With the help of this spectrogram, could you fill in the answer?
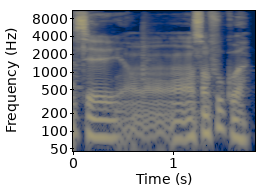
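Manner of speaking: voix française plus grave et plus douce. Shown as a demonstration. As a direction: sink the voice down for the French. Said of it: "I think I would lower my voice".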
